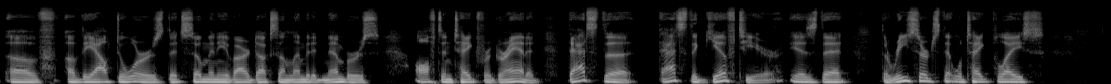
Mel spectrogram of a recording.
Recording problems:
none

